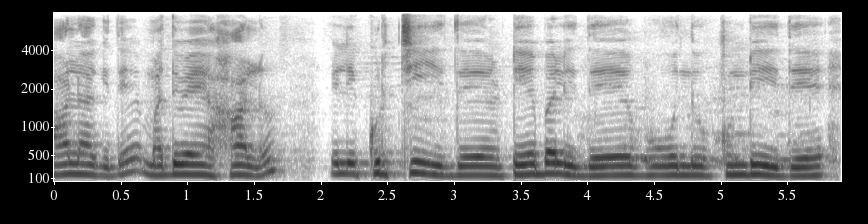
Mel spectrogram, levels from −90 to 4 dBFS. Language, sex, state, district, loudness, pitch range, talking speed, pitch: Kannada, male, Karnataka, Bellary, -23 LUFS, 155-180 Hz, 110 wpm, 165 Hz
